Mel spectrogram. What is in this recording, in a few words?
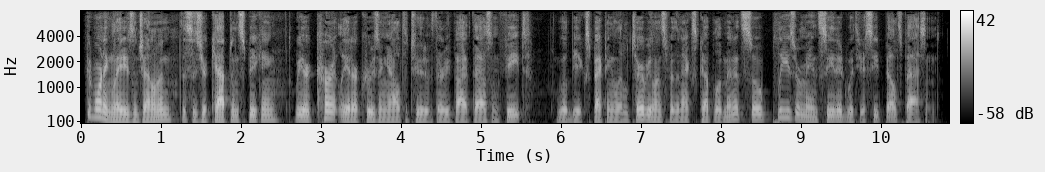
Pilot Captain, Pilot, male, passenger welcome speech, PA, announcements; Airport; VoiceBox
